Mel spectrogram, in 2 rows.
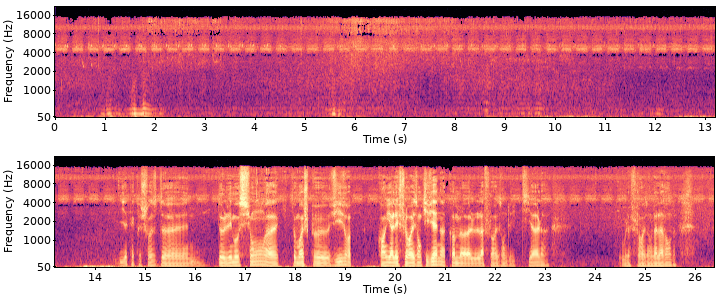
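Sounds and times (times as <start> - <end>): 
bees buzzing on flowers in a garden with cherry and olive trees: 0.0 - 20.4
speech: 1.0 - 2.3, 14.6 - 19.1, 19.7 - 23.3, 24.5 - 26.0.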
